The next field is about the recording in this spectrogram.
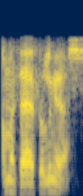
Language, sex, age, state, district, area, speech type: Tamil, male, 18-30, Tamil Nadu, Cuddalore, rural, conversation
